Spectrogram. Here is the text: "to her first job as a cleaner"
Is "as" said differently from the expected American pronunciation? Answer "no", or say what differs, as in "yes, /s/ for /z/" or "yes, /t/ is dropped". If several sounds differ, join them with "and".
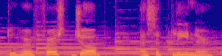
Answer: yes, /s/ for /z/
